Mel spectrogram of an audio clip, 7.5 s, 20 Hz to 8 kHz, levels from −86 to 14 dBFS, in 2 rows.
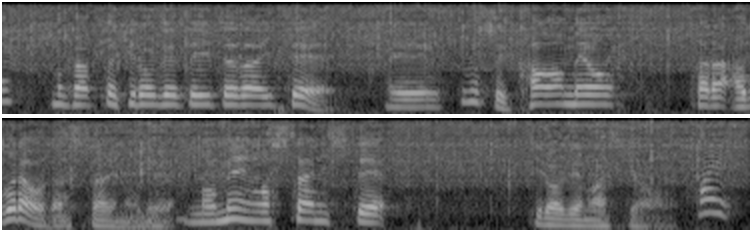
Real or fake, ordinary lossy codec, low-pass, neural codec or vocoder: fake; none; 7.2 kHz; codec, 16 kHz, 16 kbps, FunCodec, trained on LibriTTS, 50 frames a second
